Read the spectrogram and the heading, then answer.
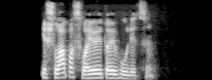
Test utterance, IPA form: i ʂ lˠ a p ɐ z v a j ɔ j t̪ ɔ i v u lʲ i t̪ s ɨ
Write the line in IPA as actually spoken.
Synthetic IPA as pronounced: i ʂ lˠ a p ɐ s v a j ɔ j t̪ ɔ j v u lʲ i t̪ s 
